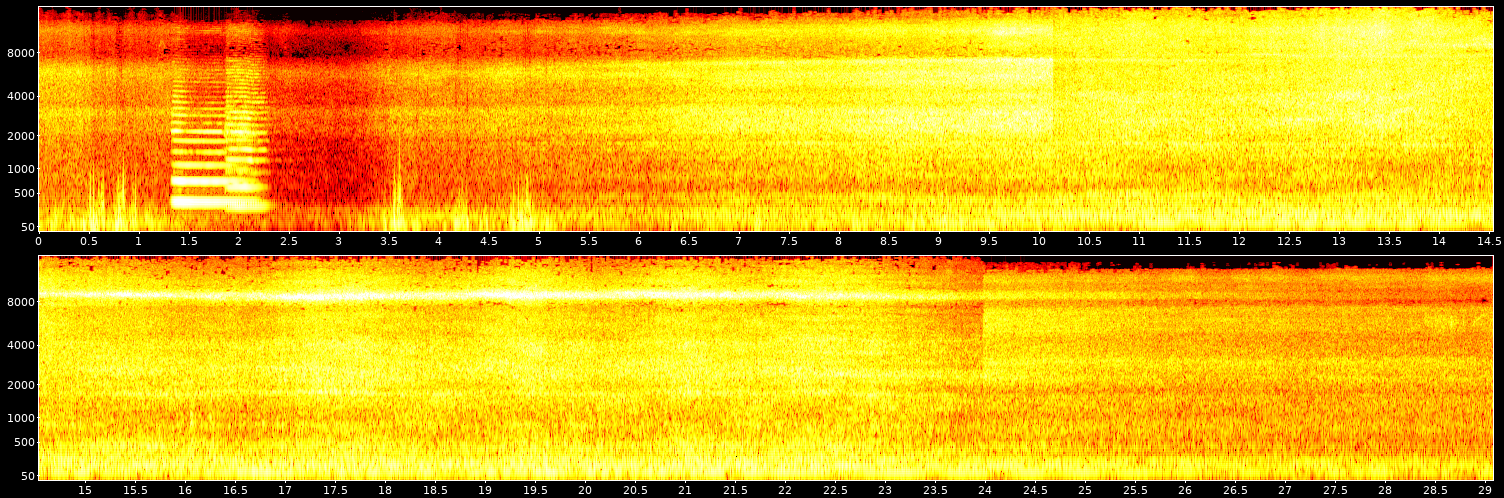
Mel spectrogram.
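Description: A train sounds a short two-tone horn, a higher note then a lower one, about a second in. Then a train rumbles past, building from about six seconds and loudest in the middle, with a steady low hum and a thin high whine for several seconds before it fades.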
